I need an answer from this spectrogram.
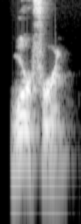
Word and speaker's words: warfarin: quickly was is it where foreign am i pronouncing that correctly warfarin yeah can you explain what that is very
